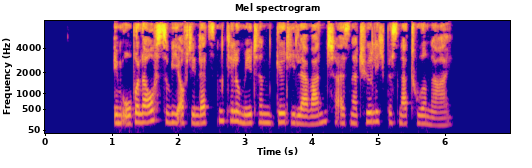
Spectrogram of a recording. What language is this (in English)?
German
